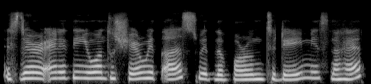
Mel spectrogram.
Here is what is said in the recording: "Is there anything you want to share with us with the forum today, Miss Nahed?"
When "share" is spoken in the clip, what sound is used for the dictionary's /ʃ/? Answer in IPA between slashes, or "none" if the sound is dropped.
/ʃ/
